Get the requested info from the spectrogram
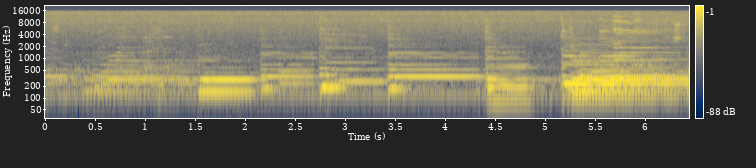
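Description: Acoustic guitar playing a slow introduction, strummed chords changing every second or so, with a louder strum about five seconds in.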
